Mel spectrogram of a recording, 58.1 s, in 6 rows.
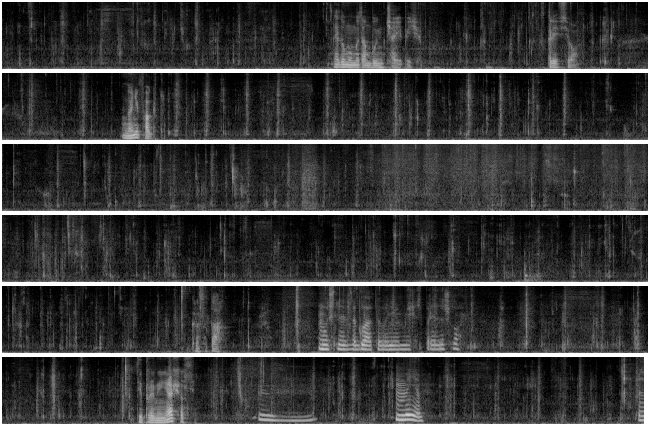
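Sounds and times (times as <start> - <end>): wet mouth clicks chewing: 6.4 - 11.4, 12.0 - 23.5, 29.5 - 41.7, 53.2 - 54.4
paper wrapper rustling: 23.7 - 29.3.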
